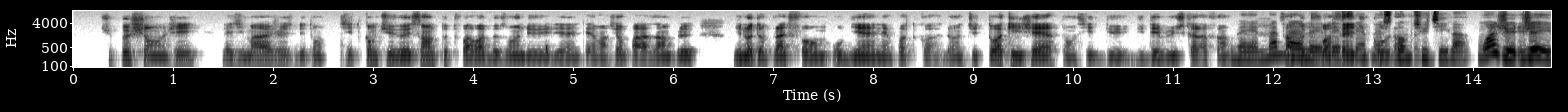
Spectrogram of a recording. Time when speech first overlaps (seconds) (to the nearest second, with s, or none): 12 s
